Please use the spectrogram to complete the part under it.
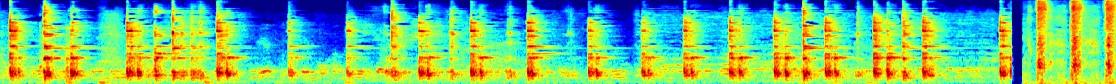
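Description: A metal bowl clatters and scrapes on a hard floor.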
